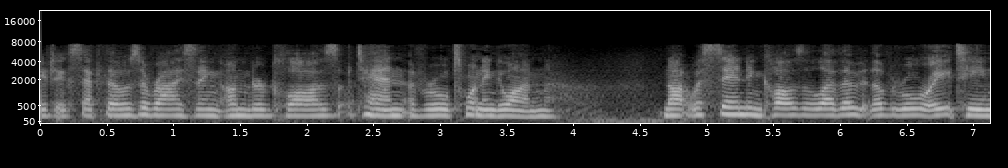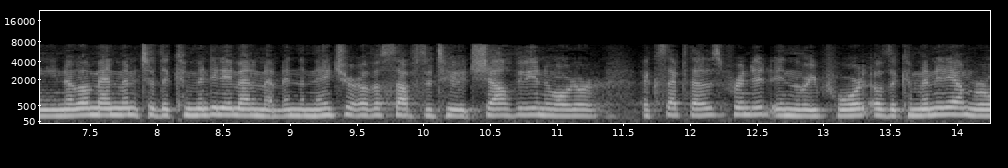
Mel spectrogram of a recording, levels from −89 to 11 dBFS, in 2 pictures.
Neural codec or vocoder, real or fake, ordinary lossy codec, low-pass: codec, 16 kHz in and 24 kHz out, 0.4 kbps, LongCat-Audio-Codec, fine tuned four codebook decoder; fake; MP3, 48 kbps; 7.2 kHz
